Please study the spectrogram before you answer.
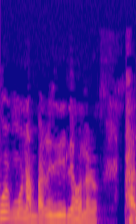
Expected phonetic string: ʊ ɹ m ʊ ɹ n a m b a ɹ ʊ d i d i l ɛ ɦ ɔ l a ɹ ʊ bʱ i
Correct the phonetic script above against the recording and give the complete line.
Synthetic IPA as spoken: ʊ ɹ m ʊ ɹ n a m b a ɹ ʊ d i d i l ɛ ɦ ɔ l a ɹ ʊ bʱ a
